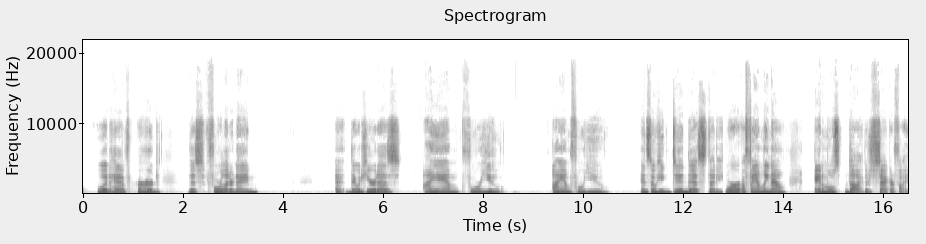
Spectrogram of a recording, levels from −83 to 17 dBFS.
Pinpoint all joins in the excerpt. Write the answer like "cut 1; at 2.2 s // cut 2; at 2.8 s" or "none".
cut 1; at 11.1 s // cut 2; at 12.8 s // cut 3; at 14.5 s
